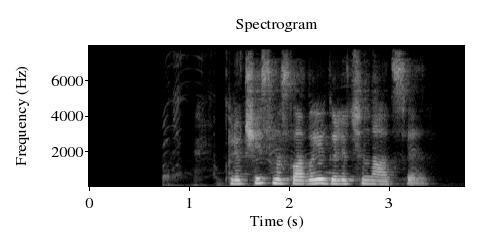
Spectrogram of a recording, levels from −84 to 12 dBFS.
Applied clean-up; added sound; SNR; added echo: neural mask model DeepFilterNet 3.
